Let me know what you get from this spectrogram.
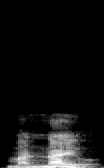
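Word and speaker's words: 많아요: hit-nya dihilangkan dari maneh Ayo maka anda membacanya adalah manayo seperti itu ini juga sama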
